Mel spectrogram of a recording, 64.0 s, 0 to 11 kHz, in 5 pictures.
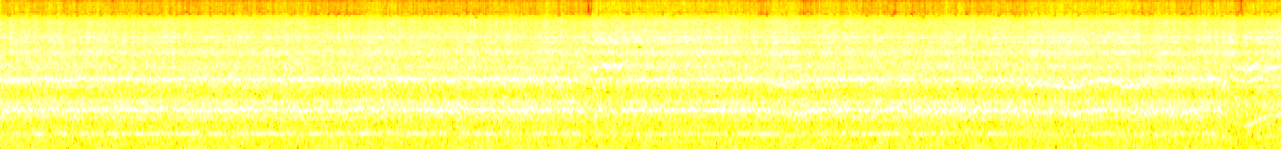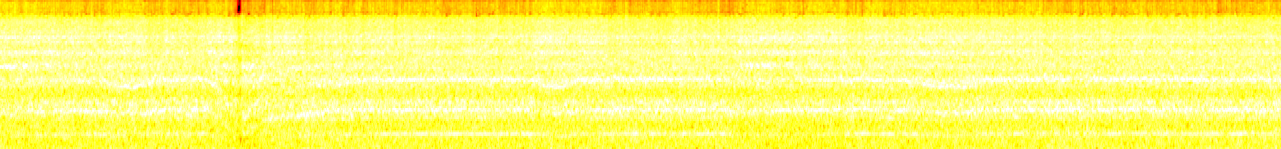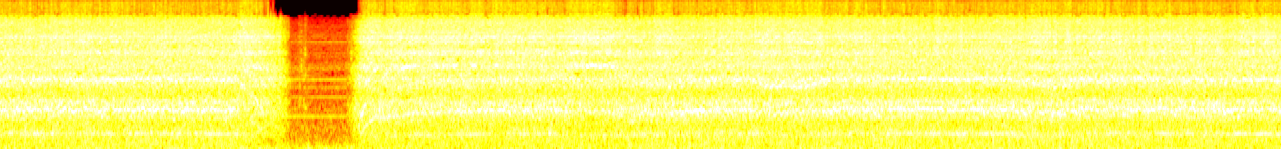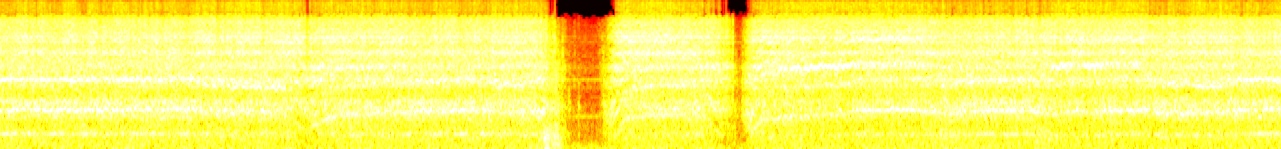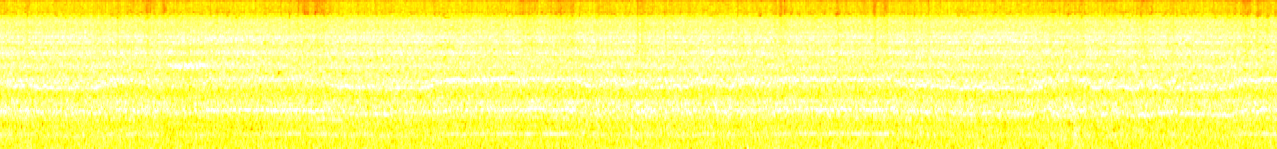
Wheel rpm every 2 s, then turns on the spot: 230, 230, 230, 230, 230, 220, 200, 170, 220, 230, 230, 220, 230, 230, 90, 220, 220, 230, 230, 230, 190, 210, 120, 190, 220, 220, 220, 220, 230, 220, 220, 210.
none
